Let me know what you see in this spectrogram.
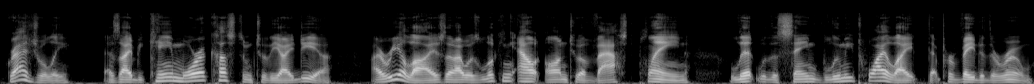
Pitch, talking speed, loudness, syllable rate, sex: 115 Hz, 180 wpm, -20 LUFS, 5.1 syllables/s, male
